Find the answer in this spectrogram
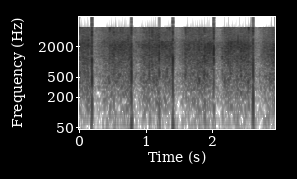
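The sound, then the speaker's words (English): A standing church audience claps hands in unison to a steady beat, sharp synchronized claps landing about every half second over a dense wash of scattered clapping and room noise. “Stand up and help me clap your hands.”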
